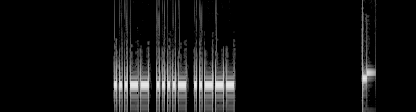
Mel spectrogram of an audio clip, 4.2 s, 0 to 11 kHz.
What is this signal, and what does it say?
Morse code, heard as a keyed tone, about 44 wpm, 700 Hz. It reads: 342
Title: Numbers - 3-Digit 45wpm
